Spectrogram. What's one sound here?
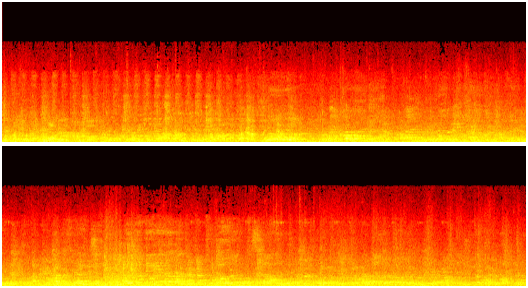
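A crowd murmurs with distant chatter in an echoing hall.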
